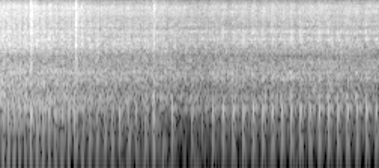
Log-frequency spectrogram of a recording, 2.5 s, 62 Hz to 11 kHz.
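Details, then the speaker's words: Tru-Cut C-25 reel mower with Honda GX160, after carburetor replacement for surging, barely warmed up: settles to a steady, even low-idle putter with no hunting or surging after full-throttle run; carb now holds idle properly. "If you listen to that, it still stays idle. It's hardly even warmed up. That is exactly what we want."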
